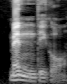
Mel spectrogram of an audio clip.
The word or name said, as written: mendigo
